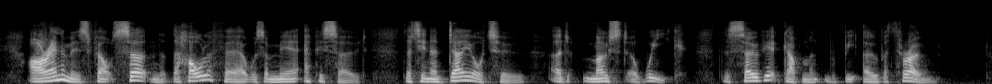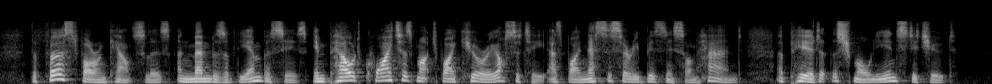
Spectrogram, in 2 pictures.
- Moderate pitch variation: No, wide, 5.9 semitones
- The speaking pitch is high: No, low, 125 Hz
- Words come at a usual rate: Yes, average, 165 wpm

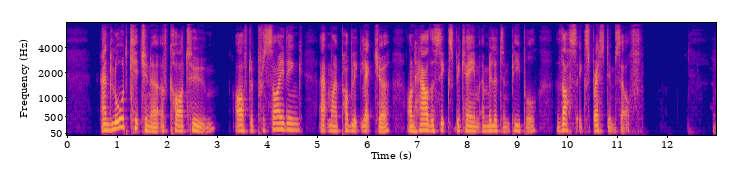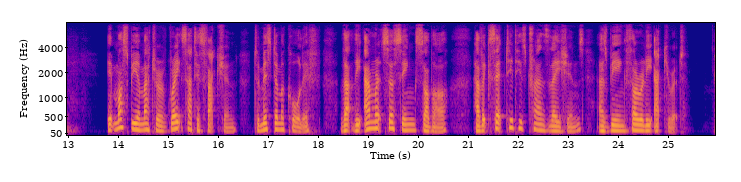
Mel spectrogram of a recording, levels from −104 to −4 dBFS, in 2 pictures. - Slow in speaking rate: Yes, slow, 110 wpm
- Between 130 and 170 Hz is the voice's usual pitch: Yes, medium, 140 Hz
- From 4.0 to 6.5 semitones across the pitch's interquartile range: No, average, 3.5 semitones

